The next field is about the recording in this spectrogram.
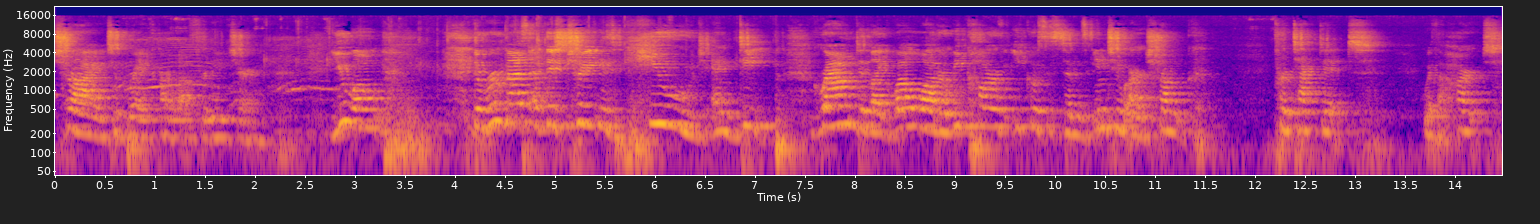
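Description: Amid strong room echo, a woman with a fairly high pitch and lively intonation speaks very slowly, leaving long, frequent pauses. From Canada. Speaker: poet. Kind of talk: poem performed. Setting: live event in a club hall. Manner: rhythmic, spoken-word cadence with deliberate pauses; earnest, lyrical and rising toward a civic call to action. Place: hall.

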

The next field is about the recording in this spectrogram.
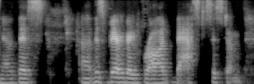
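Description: The speaker has an American accent and a somewhat breathy voice at a moderate pace. The background is quiet. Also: woman. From US Mid-Atlantic (Maryland). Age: 50. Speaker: landscape architect presenter. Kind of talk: lecture. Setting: video call. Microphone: video call.

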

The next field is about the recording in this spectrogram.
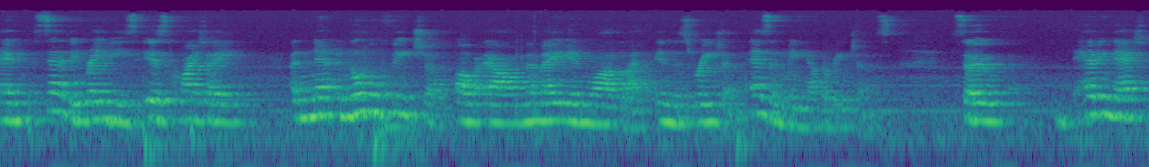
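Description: A woman speaks with ordinary pitch variation amid strong room echo and light background noise. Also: big swings in loudness. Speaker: guest lecturer. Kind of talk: lecture. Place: hall.

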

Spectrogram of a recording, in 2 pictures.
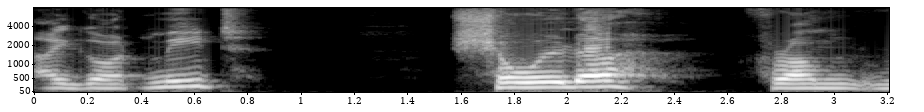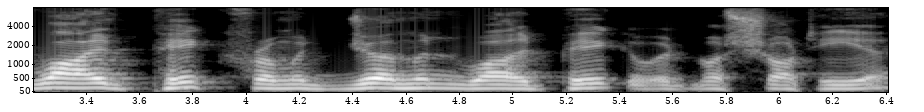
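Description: Over a quiet background, a man speaks very slowly in a dark, mellow tone with fairly even intonation. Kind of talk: casual vlog chat. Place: home room. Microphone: phone near.

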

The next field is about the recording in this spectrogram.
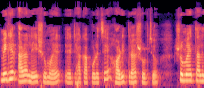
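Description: What is heard here is a natural reading voice.

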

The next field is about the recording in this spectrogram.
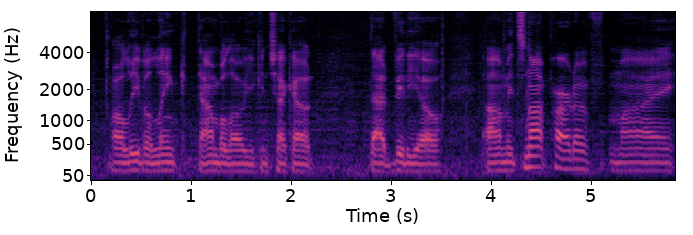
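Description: Over faint music in the background, a man with a fairly low pitch speaks at a fairly slow pace, his fairly even intonation heard as dry sound with no echo. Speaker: food vlogger. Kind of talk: casual vlog chat. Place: car.

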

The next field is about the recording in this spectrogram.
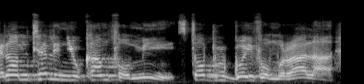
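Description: A man with a Kenyan accent uses a raised, projected voice with a bright, sharp tone. His pitch is high, swinging very widely, at a moderate pace. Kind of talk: rally speech, fiery political oration. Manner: loud, impassioned, urgent; repetitive, declamatory, switches between English and Swahili.

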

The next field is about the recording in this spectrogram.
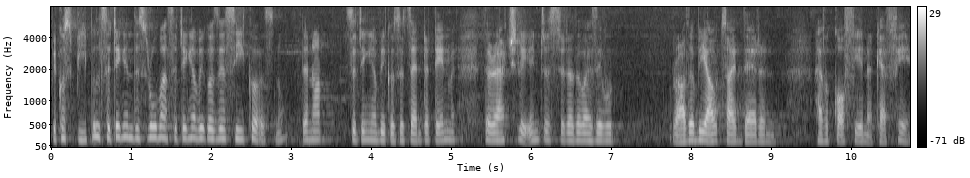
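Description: A woman's fairly low voice at a very fast pace, with ordinary pitch variation. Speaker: spiritual teacher. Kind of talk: spiritual talk to an audience. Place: hall.

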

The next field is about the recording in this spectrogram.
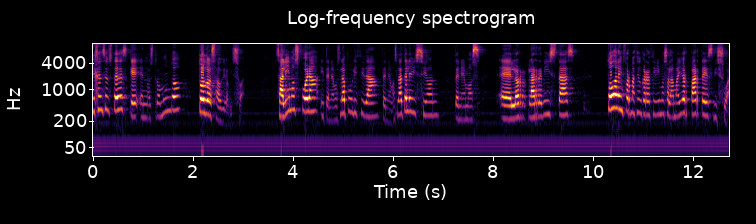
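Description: A woman speaks with a high pitch and lively intonation. Her loudness swings widely. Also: moderate pace. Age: 40s. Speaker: art education expert and professor; professor. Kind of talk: keynote lecture. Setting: stage with audience. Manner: engaging, interactive with audience. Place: hall. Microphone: lapel.

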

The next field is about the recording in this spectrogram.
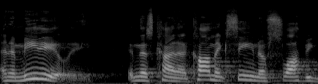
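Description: Someone is heard here. It is reading aloud in a natural voice.

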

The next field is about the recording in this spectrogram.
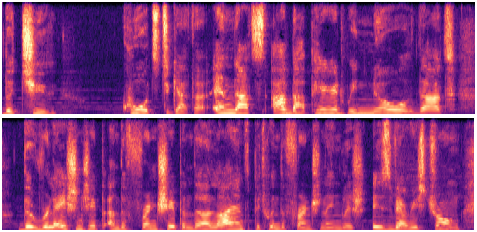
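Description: Faint music plays in the background as a woman speaks. She keeps a moderate pace and ordinary pitch variation. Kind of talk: commentary. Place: home room.

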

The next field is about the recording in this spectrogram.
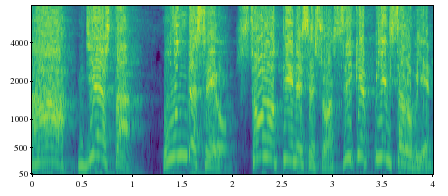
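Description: The man's pitch is extremely high in a put-on character voice. His pace is fairly slow. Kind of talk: fan dub of comedy sketch.

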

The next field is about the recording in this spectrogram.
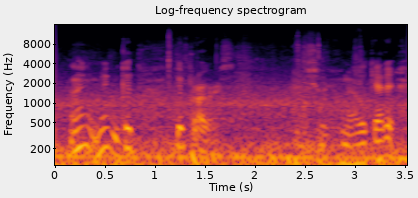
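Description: Loud background noise dominates the recording. A man's voice comes through it. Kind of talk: casual vlog chat. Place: forest. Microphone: phone near.

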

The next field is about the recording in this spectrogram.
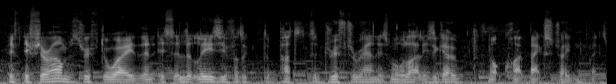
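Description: Speaking at a fairly quick pace, a man with a fairly low pitch is heard in a dry recording with no echo, over clear background music. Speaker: putting coach. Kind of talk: interview answer. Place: open country.

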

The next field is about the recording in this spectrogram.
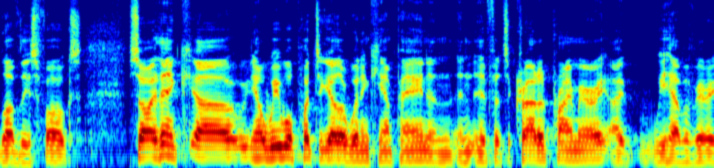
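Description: Ordinary pitch variation at a fairly quick pace. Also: man. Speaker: candidate. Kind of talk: interview answer. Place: studio.

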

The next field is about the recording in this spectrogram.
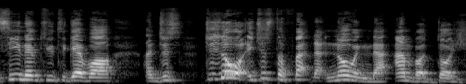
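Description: A man speaks in a raised, projected voice at a fairly quick pace against a quiet background. His tone is animated, passionate, bright and sharp. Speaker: youtuber commenting on reality TV. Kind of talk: casual vlog commentary. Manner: loud at times. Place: home room. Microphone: webcam.

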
